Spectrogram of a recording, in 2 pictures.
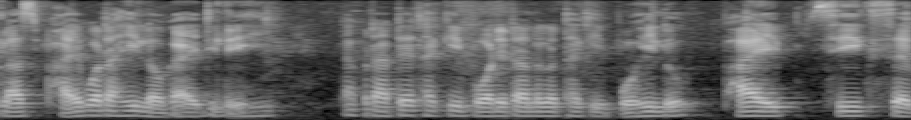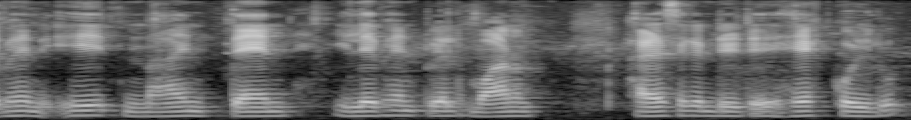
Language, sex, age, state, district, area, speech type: Assamese, male, 30-45, Assam, Charaideo, urban, spontaneous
